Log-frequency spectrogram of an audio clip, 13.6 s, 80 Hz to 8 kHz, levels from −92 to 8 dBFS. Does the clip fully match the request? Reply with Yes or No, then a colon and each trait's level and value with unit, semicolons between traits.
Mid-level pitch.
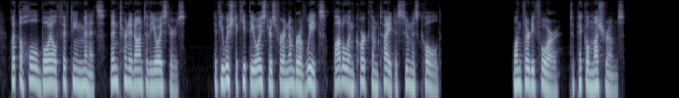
Yes: medium, 150 Hz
